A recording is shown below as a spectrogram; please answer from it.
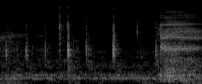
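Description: A few light, scattered clicks of computer keys, about five over two seconds, followed near the end by a short breathy hiss.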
